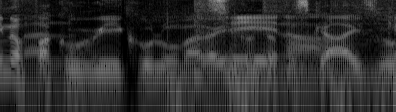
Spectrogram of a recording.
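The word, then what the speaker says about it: Skyzoo: All'inizio ho sbagliato la pronuncia. Ho detto, ma tu sei schizo? – No. – E lui mi fa, Sky Zoo.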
